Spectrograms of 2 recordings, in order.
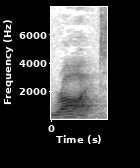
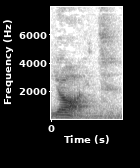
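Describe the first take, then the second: First: The word begins with an R sound. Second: The word begins with a Y sound. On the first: The speaker calls it right. "r sound" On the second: The speaker calls it wrong. "they'll say"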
